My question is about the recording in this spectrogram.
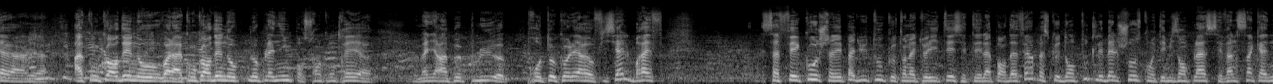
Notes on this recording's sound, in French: Ce podcast a été enregistré à Immo, le congrès de la FNAIM à Paris, les 4 et 5 décembre 2023. Ce podcast a été enregistré à Immo, le congrès de la FNAIM à Paris, les 4 et 5 décembre 2023.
